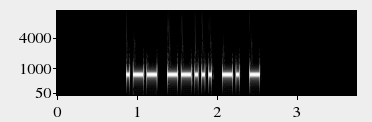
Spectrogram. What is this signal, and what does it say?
Morse code, heard as a keyed tone, about 28 wpm, 700 Hz. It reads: W7NT
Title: USA Call Signs - 4 Characters - Repeated 3x - 28wpm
